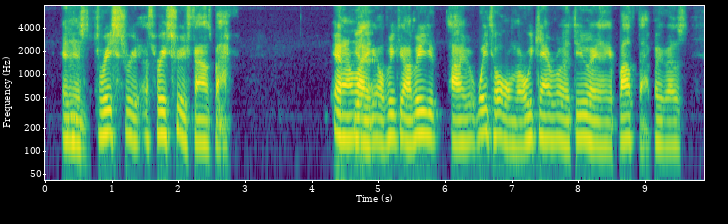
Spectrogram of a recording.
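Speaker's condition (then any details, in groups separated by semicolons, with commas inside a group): Ataxia; may slur speech, may sound drunk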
